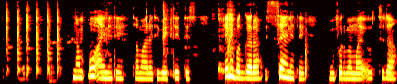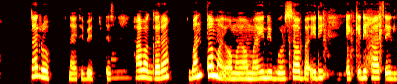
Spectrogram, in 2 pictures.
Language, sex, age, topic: Gamo, female, 18-24, government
